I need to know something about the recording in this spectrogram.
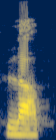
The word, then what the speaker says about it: laugh: और एग्जांपल देख लीजिए, LAUGH है ना, तो GH या हो तो ये साइलेंट रहता है, ये आपको पहले भी बताया गया है। और ये यू भी आपका क्या रहेगा, साइलेंट रहता है, इसको हम लाभ पढ़ते हैं, ठीक है।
